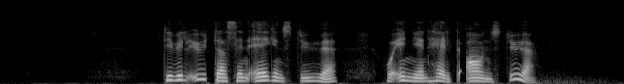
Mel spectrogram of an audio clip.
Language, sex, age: Norwegian, female, 52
